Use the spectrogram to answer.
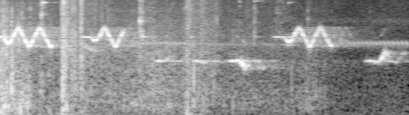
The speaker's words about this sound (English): He looks down at the bird and smiles wickedly and brings his new bird flute to his lips.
